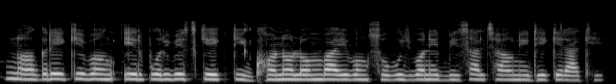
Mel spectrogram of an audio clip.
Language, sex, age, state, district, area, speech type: Bengali, female, 45-60, West Bengal, Hooghly, urban, read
